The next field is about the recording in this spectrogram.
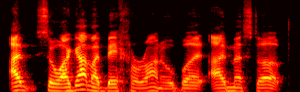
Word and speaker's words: Bejarano: Did I say that right? Bejarano. – Yeah, that's good.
